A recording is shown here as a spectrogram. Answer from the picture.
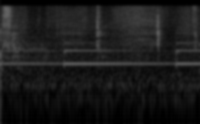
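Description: A steady, high electric whine inside a vehicle, like a small electric motor running, over a faint hiss. It drops out for a moment and picks up again about every second.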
